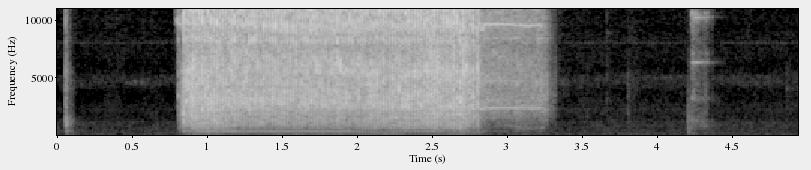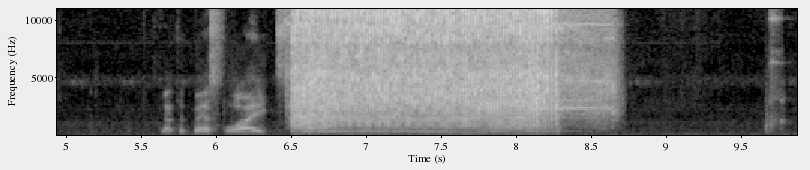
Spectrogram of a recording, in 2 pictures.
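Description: A Metabo HPT triple hammer impact wrench runs in two loud bursts of about two seconds each, with a brief clatter between them, close by and sharp; a voice speaks briefly.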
